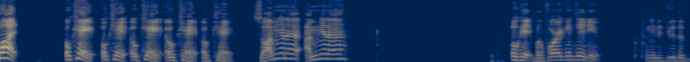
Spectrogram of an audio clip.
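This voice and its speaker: A man talks in a raised, projected voice at a very fast pace, with very wide pitch swings, big swings in loudness, and long, frequent pauses. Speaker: game streamer. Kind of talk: reading aloud from a book on stream.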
